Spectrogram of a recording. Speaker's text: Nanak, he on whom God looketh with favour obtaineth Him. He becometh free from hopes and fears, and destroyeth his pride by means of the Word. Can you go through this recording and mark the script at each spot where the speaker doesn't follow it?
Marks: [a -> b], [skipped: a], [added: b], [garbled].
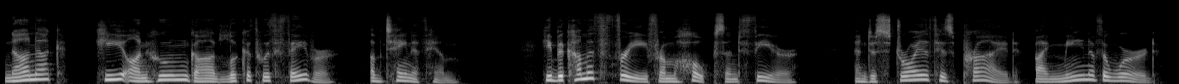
Nanak, he on whom God looketh with favour obtaineth Him. He becometh free from hopes and [fears, -> fear] and destroyeth his pride by [means -> mean] of the Word.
